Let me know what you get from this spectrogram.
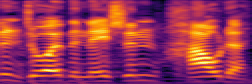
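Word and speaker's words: Gouda: joy of the nation how cheese yep that's how you pronounce it guys oh and keep I'm saying guda still keep in mind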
